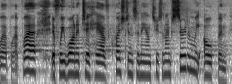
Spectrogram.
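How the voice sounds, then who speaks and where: Against noticeable background noise, a woman speaks at medium pitch and a moderate pace with ordinary pitch variation. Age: 60s. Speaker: minister and therapist. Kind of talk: lecture.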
